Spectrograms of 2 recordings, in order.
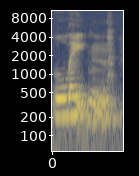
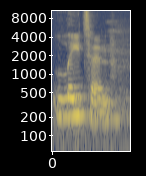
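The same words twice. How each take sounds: First: The middle t sound is dropped. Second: The middle t sound is clearly pronounced. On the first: "that's called" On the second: "instead of"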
